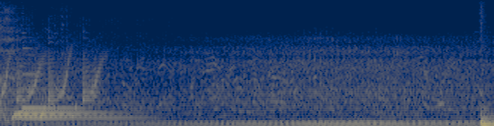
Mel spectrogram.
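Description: Cartoon tractor engine sound effect: a low, fast-pulsing chug that grows slowly louder. In the first two seconds a held musical chord with a few rising glides fades out over it.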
